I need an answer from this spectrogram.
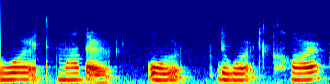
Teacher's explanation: For example, we have the word mother or the word car, and as you can hear clearly, this uses the R colored vowels, which emphasizes the R at the end of the word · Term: rhotic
